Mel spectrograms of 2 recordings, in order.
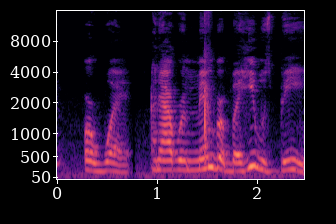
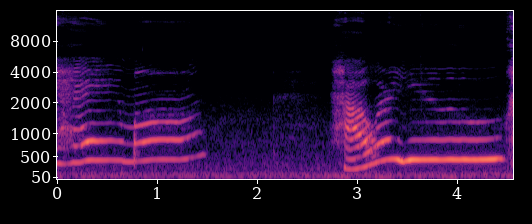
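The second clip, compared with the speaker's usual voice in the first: high, drawn-out, overly sweet hello; singsong mock-innocent phone greeting to mom; fake casual greeting; 10 semitones higher, 4 dB quieter, much slower than usual. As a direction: stretch it out, high and falsely breezy. Acts out casual call, hiding panic.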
